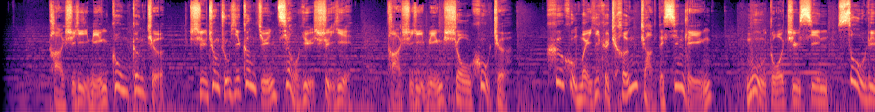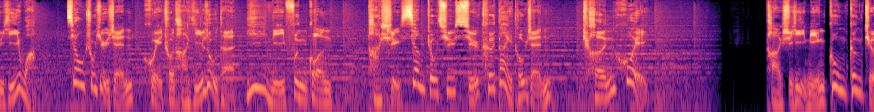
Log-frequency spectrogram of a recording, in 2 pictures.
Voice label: 男 颁奖

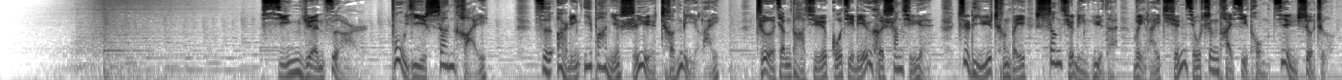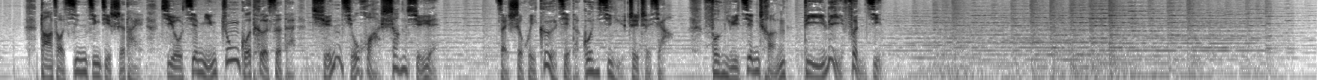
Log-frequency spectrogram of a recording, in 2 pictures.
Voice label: 男; 浙大商学院

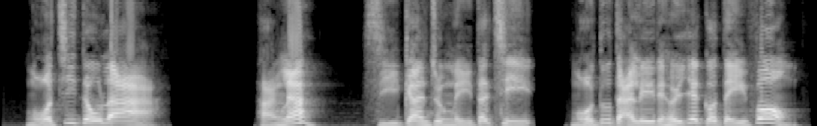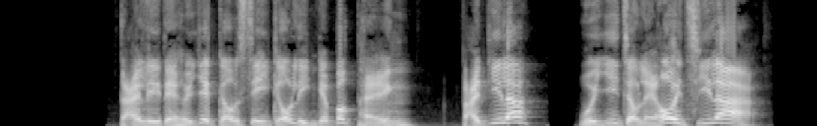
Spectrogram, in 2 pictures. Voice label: 粤男 角色

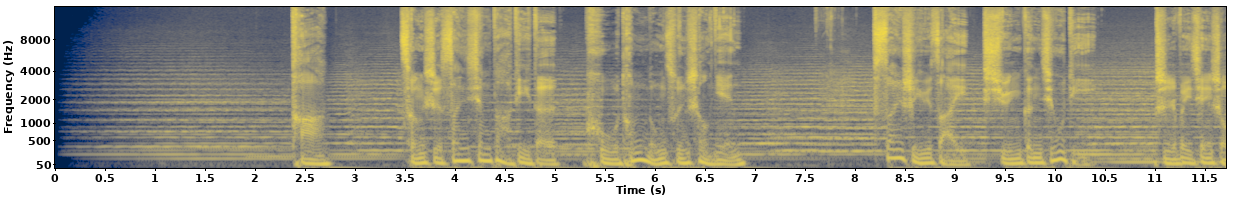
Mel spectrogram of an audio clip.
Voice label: 男 人文; 寻根问祖

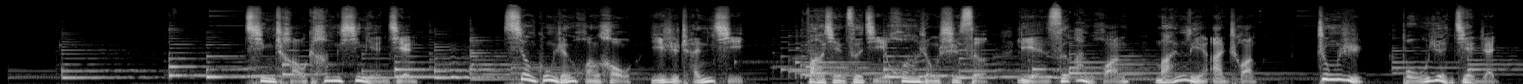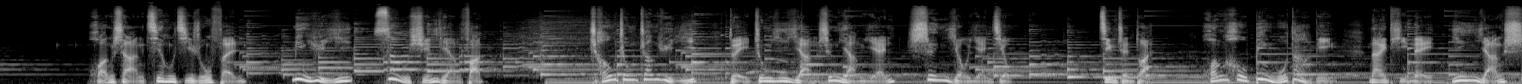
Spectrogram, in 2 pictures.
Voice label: 男, 宣传 低沉

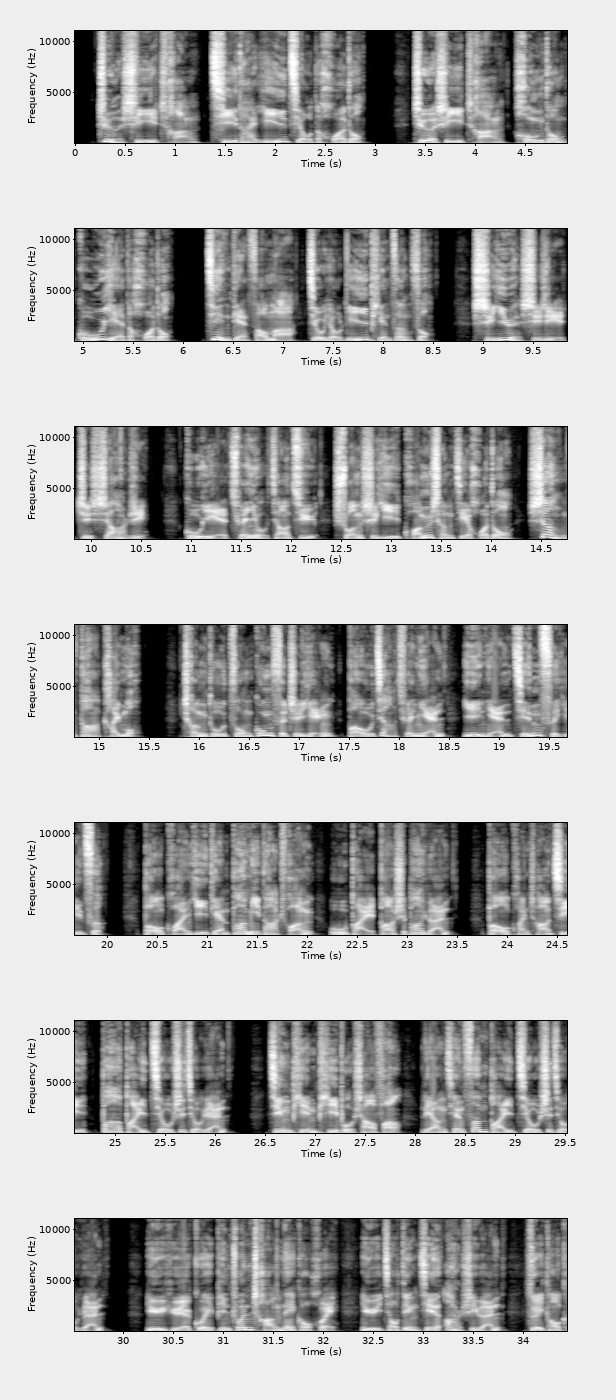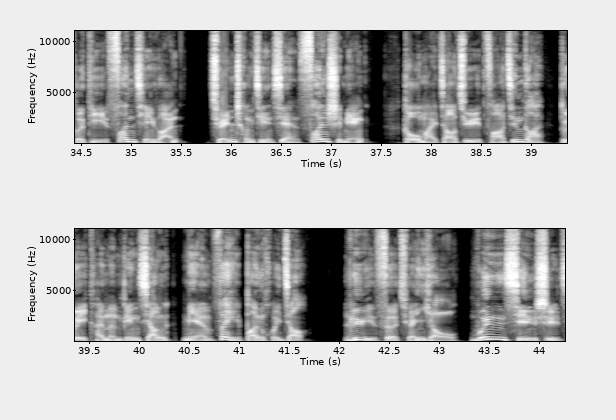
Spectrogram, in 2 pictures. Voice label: 男【广告】; 全友家居

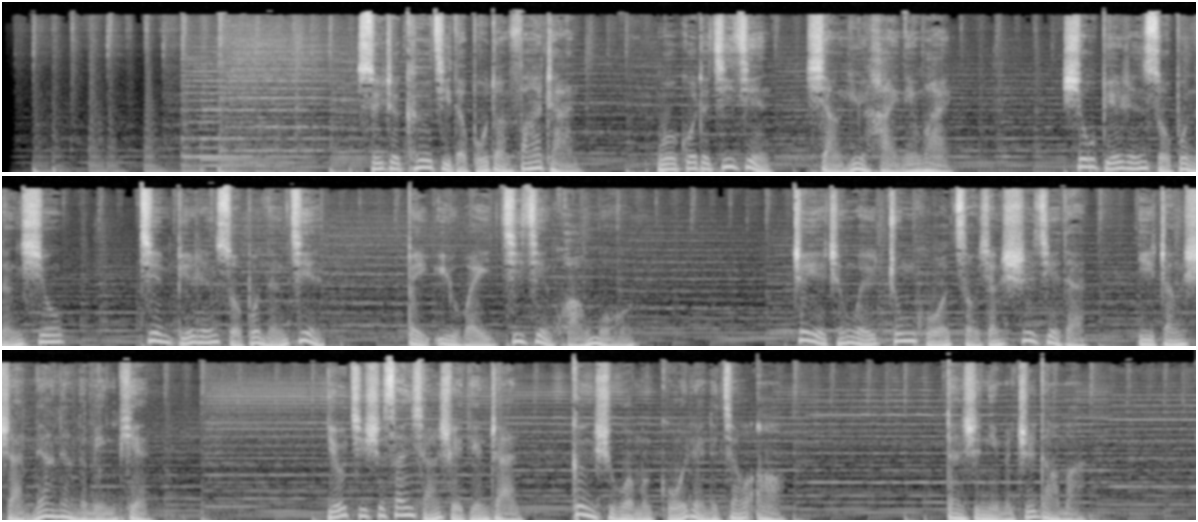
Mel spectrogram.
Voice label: 男 专题; 白鹤滩水电站

